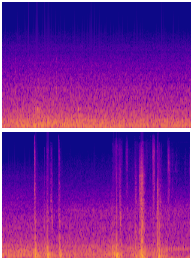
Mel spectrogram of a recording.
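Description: Steady low engine rumble of a car pulling into a gas station, a continuous hum broken near the end by a few sharp clicks and clunks.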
